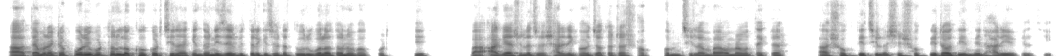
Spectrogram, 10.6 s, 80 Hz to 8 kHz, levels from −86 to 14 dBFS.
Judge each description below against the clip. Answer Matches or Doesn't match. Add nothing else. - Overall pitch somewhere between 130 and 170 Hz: Doesn't match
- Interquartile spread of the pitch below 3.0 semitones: Doesn't match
